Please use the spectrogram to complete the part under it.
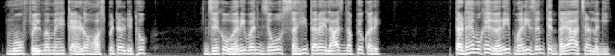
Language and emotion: Sindhi, sad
